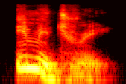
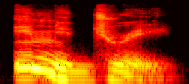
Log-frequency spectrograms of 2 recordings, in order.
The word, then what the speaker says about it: imagery: next up we have imagery imagery imagery and the reason why I bring this one up is because of this G the j instead of a g and then instead of this this e almost disappears again there's a slight schwar in the middle but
